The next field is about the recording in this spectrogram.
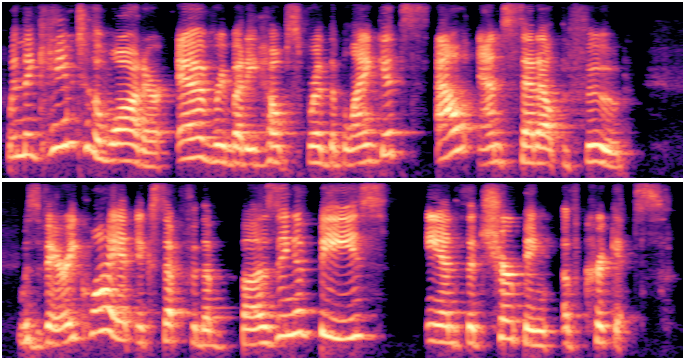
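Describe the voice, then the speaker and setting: A mature woman reading a children's story aloud, deliberately stressing key words and adding small asides for young listeners. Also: fairly high pitch, expressive, bright, forceful tone.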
